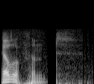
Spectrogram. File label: "elephant", English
